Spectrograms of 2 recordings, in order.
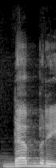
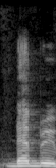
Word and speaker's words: debris: DEBRIS, डेब्री। यहाँ पर S silent है, हम इसको डेब्री पढ़ते हैं, जिसका मतलब है कचरा या फिर मलबा।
